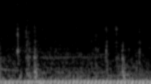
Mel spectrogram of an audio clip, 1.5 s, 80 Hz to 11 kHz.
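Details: 2011 Chevrolet Cruze 1.6 manual with 258,000 km, front power window: smooth, even motor hum as the glass travels with no grinding, clicking or strain; the regulator works properly.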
